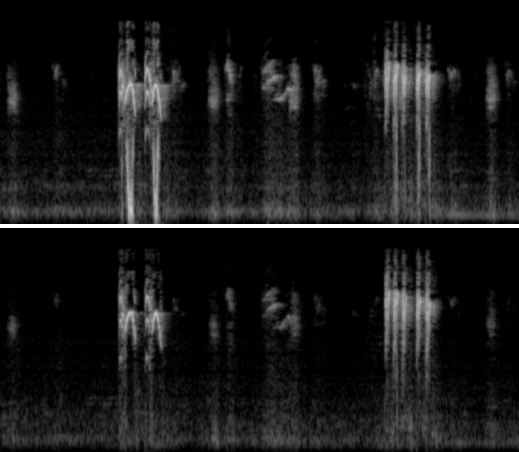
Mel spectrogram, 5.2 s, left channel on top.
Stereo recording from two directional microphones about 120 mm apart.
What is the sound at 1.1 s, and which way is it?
Bird, 45° left (ahead or behind).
